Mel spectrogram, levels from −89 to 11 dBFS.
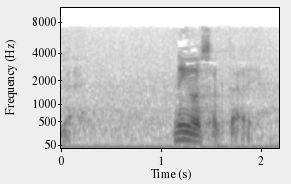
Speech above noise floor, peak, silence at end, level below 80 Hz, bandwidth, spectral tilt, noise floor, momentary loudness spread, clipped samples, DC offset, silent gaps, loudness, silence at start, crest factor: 21 dB; -10 dBFS; 0 s; -60 dBFS; 7.6 kHz; -5.5 dB/octave; -48 dBFS; 24 LU; under 0.1%; 0.4%; none; -27 LUFS; 0 s; 22 dB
